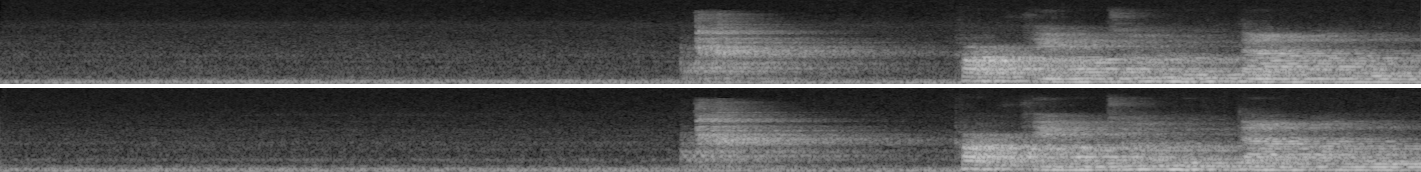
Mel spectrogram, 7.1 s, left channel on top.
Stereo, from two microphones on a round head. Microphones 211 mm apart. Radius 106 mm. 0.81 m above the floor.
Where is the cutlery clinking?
15° left (ahead or behind), 1.8 m.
